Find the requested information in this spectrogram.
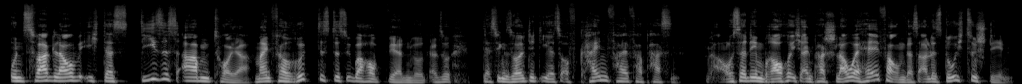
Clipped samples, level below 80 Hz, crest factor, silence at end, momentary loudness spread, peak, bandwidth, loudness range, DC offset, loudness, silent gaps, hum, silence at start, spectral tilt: under 0.1%; -68 dBFS; 22 dB; 0.15 s; 13 LU; -8 dBFS; 19 kHz; 6 LU; under 0.1%; -29 LUFS; 6.86-7.04 s; none; 0.1 s; -5 dB/octave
